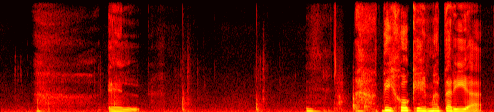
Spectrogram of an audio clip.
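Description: A woman speaks quietly and tensely nearby.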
